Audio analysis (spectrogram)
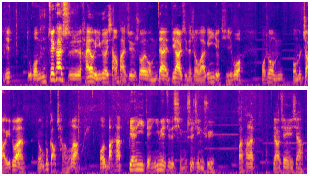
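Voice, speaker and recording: A woman's voice: very deep voice, quick pace. A woman voice actor chatting casually as a guest in a group interview, often repeating phrases for emphasis. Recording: music playing behind the voice. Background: music.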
